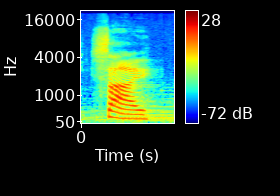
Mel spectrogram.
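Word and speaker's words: say: It's pronounced sai. In Vietnamese, the letter S represents a retracted S sound, which is closer to sh.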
